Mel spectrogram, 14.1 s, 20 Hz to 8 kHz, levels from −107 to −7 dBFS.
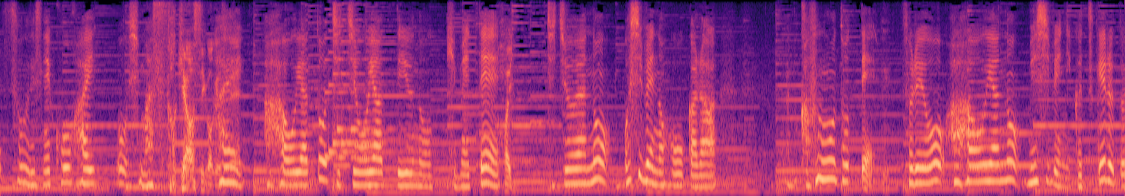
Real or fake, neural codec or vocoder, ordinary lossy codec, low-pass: real; none; none; none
